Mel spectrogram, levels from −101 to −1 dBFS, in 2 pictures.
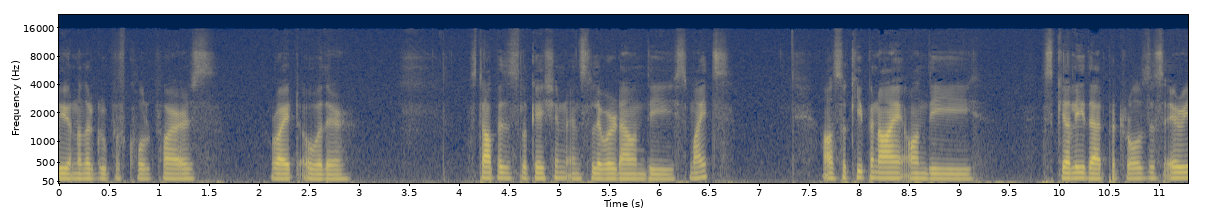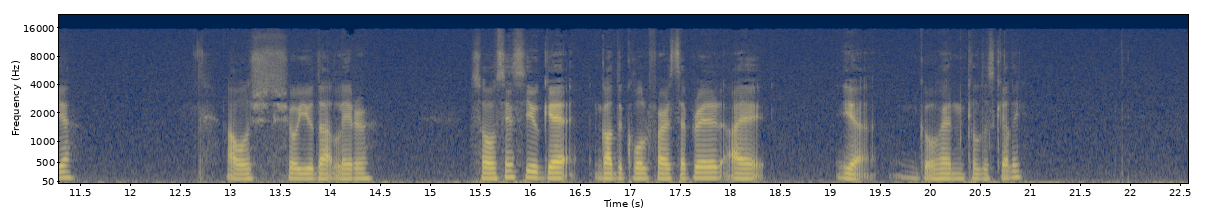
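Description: Nothing in this audio stood out as a technical problem on listening.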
